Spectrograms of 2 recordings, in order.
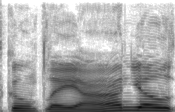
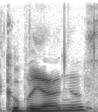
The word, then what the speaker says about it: cumpleaños: It's like, Feliz cumpleaños. That's all I know. And they just start going off how you into pronounce it? Feliz cumpleaños.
